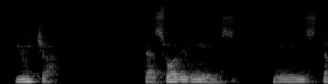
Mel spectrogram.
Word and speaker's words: yoga: That's what the word yoga or its original pronunciation in Sanskrit, yuja.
